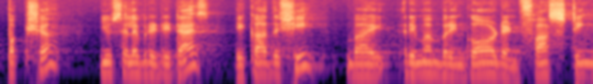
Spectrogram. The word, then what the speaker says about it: ekadashi: pronouncing it is aa aa means one Dasha means 10 together akadashi aashi that is the 11th day of the both Paka you celebrate it as ekadashi by remembering God and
